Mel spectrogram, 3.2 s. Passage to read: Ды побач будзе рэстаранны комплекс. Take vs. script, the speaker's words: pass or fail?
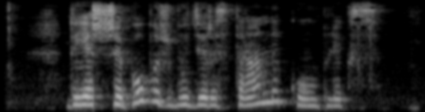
fail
